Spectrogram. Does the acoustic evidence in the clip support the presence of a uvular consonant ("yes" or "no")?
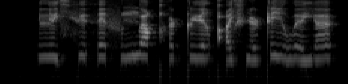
yes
